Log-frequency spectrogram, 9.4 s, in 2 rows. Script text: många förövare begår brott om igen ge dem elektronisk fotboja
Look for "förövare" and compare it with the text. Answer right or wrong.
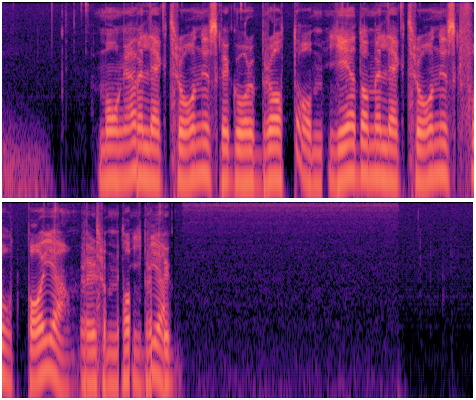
wrong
